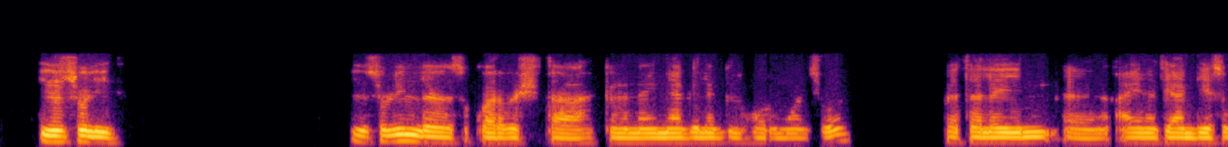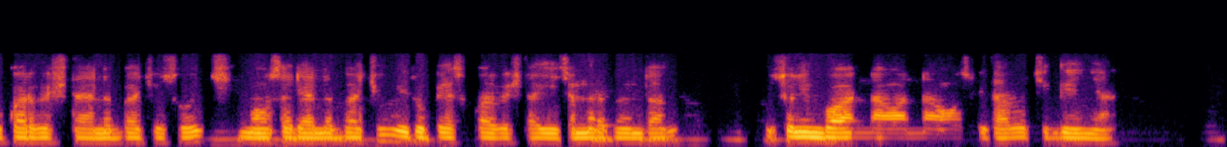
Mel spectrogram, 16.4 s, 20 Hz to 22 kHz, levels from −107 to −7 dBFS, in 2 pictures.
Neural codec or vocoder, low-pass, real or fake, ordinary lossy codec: none; 5.4 kHz; real; Opus, 16 kbps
